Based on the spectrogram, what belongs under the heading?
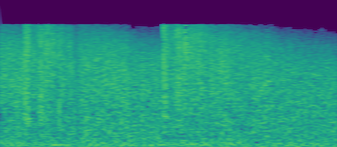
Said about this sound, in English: The sounds of heavy bombardment across the coastal enclave roared through the night.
